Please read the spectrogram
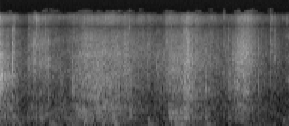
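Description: A sharp knock, then rustling and scraping as someone pushes through splintered wood, branches and debris.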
